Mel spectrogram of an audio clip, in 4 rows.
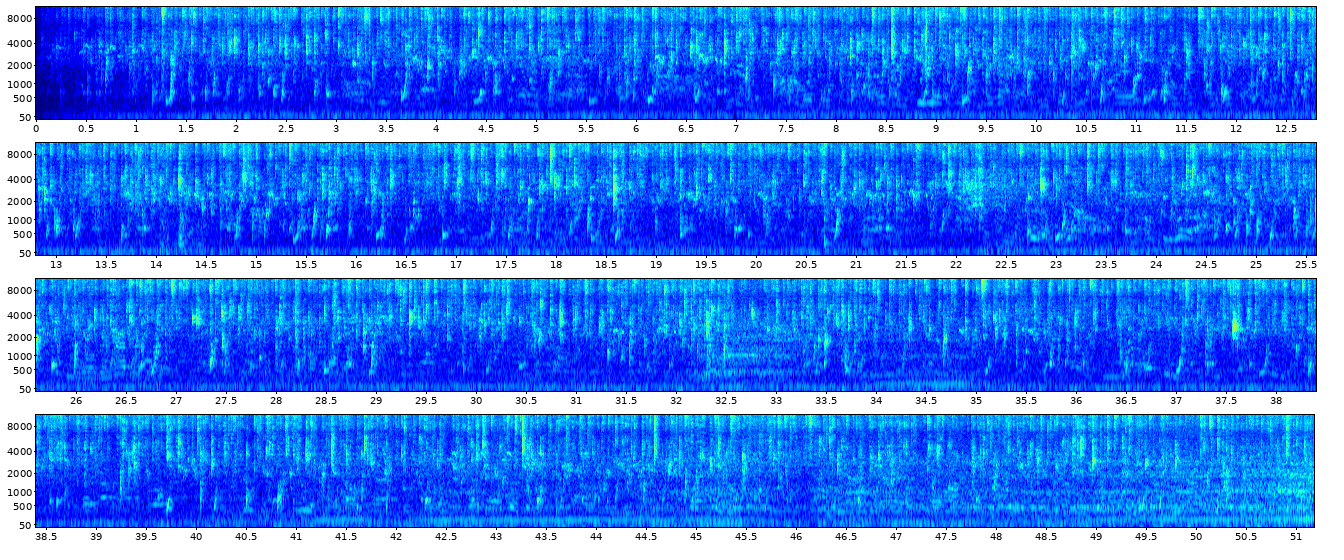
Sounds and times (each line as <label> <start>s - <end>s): Traffic Sound 1.2s - 51.1s
Birds singing 17.5s - 37.4s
